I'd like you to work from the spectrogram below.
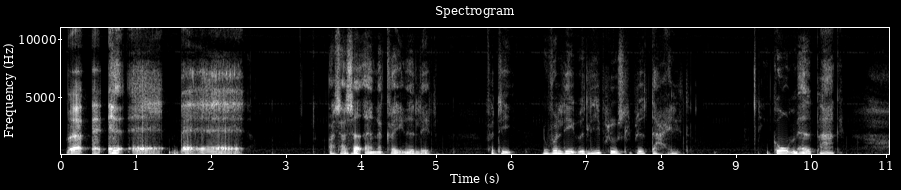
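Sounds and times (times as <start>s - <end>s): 
loud rumbling burp: 0.1s - 2.5s
speech: 3.7s - 5.1s, 5.7s - 8.4s, 9.5s - 10.5s.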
